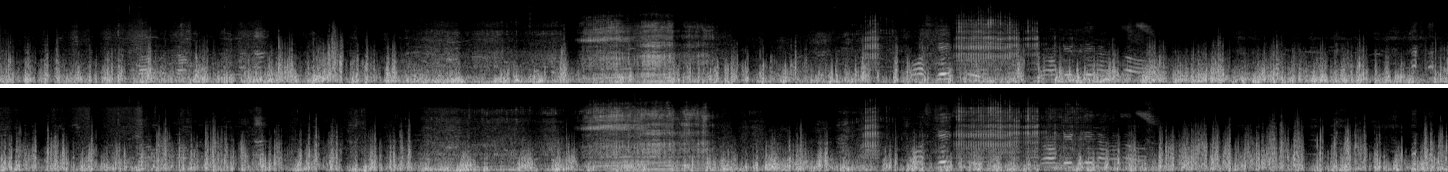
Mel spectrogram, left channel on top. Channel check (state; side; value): normal; both; correlation 0.34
